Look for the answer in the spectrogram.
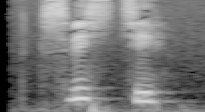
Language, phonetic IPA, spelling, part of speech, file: Russian, [svʲɪˈsʲtʲi], свести, verb, Ru-свести.ogg
- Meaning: 1. to lead, to take (from somewhere) 2. to bring together, to throw together 3. to reduce (to), to bring (to) 4. to remove 5. to trace (a picture)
